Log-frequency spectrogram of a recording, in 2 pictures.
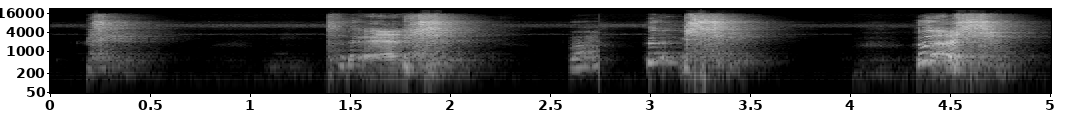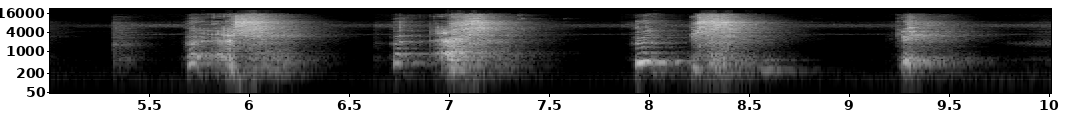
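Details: Rapid run of about eight sharp, hissy, wet spraying sneezes over ten seconds, separated by brief silences: repeated sneezing.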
